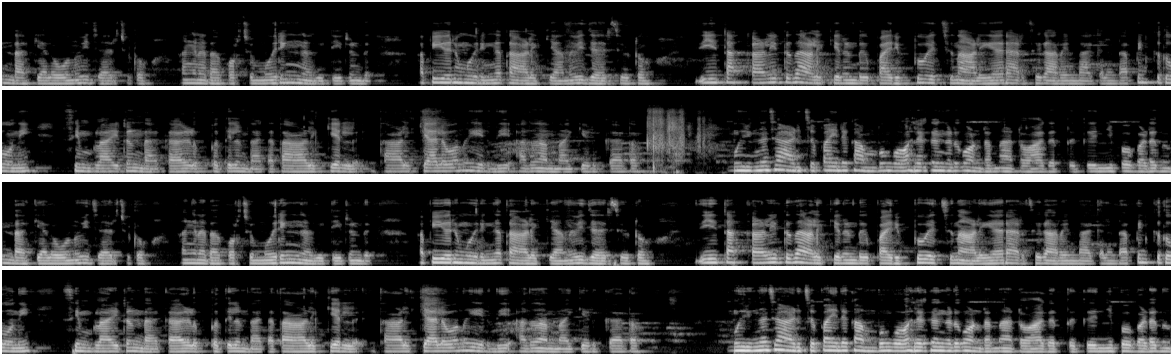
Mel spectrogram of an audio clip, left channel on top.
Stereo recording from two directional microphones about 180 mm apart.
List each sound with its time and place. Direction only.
0.1 s speech: 30° right (ahead or behind)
